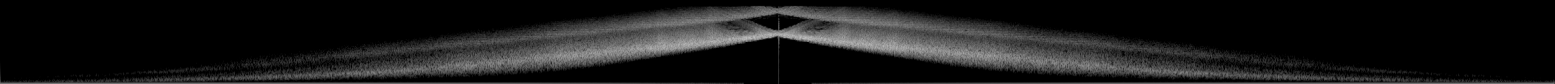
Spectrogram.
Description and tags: A simple square pling, processed through Guitar Rig 4. Copied, and pasted reversed in Edison. Kinda magic sound.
